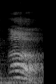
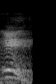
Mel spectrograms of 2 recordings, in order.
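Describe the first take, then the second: First: The vowel is a high unrounded eu sound. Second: The vowel sounds like a plain e. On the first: The speaker calls it right. "tapi e. Jadi kalau diromanisasi itu eu" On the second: The speaker calls it wrong. "bukan e"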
